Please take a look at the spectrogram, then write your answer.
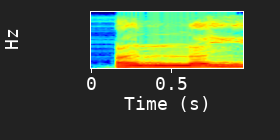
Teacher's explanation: nun sukun bertemu ya idgham biguna di sini siap masuk dan mendengung, masuk pada huruf ya dan ditahan selama 3 harokat. Alayyaqo qaf sukun yang mati asli di tengah kalimat qalqalah sugro.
